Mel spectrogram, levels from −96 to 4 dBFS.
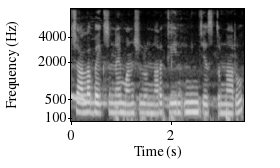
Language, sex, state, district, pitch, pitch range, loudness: Telugu, female, Andhra Pradesh, Sri Satya Sai, 205 Hz, 195-210 Hz, -16 LUFS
